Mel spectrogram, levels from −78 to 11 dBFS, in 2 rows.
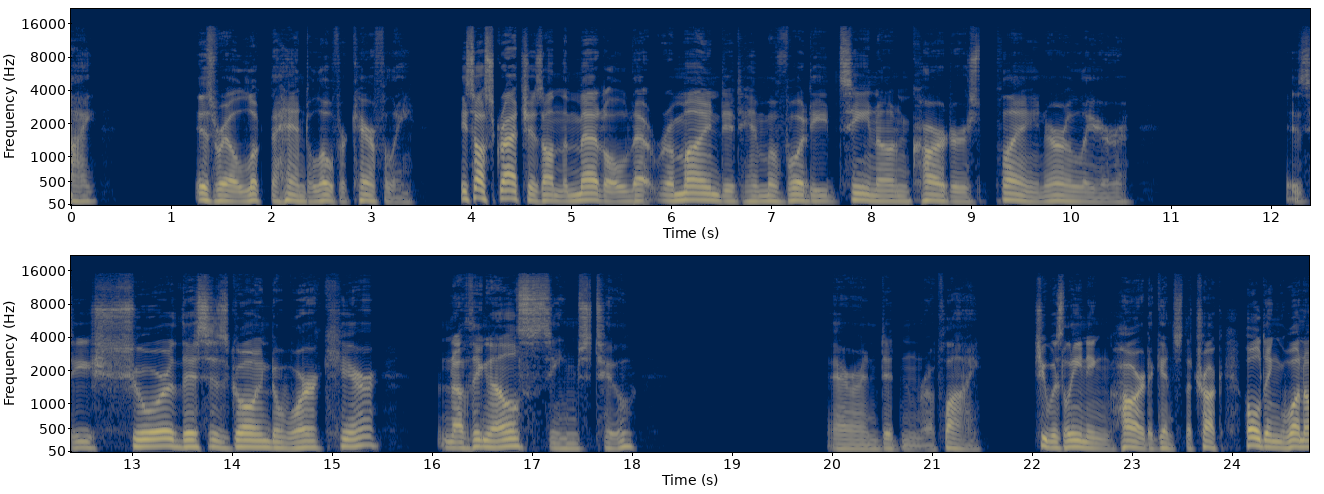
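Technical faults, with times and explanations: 4.96–21.02 s, time-stretched section: speech abruptly slows to 0.596x speed at unchanged pitch and drags, likely from software repeating short segments to lengthen it.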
